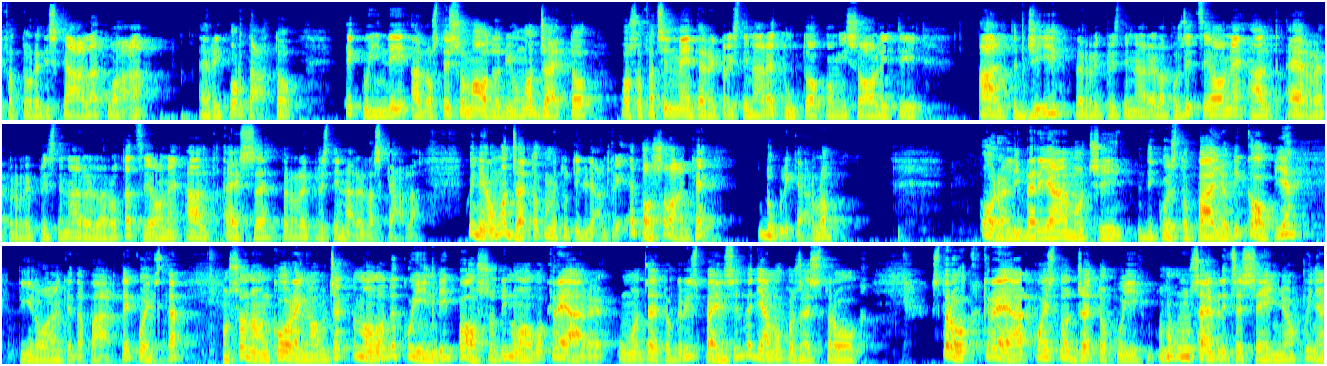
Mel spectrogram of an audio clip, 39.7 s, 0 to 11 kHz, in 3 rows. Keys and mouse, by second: 0.0 middle click, 1.6 s, 3.3 middle click, 4.6 shift+middle click, 5.0 middle click, 10.2 alt+g, 12.7 alt+r, 15.3 alt+s, 16.0 middle click, 17.2 shift+middle click, 17.7 middle click, 18.3 shift+middle click, 18.9 shift+middle click, 20.2 shift+d, 21.4 shift+d, 22.5 middle click, 23.4 click, 24.2 shift+click, 25.1 x, 26.0 middle click, 26.5 click, 27.0 g, 28.0 shift+middle click, 28.6 middle click, 29.2 shift+middle click, 29.8 middle click, 30.8 shift+a, 35.8 middle click, 36.7 ctrl+middle click, 37.4 shift+middle click, 38.0 middle click, 39.5 ctrl+Tab.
